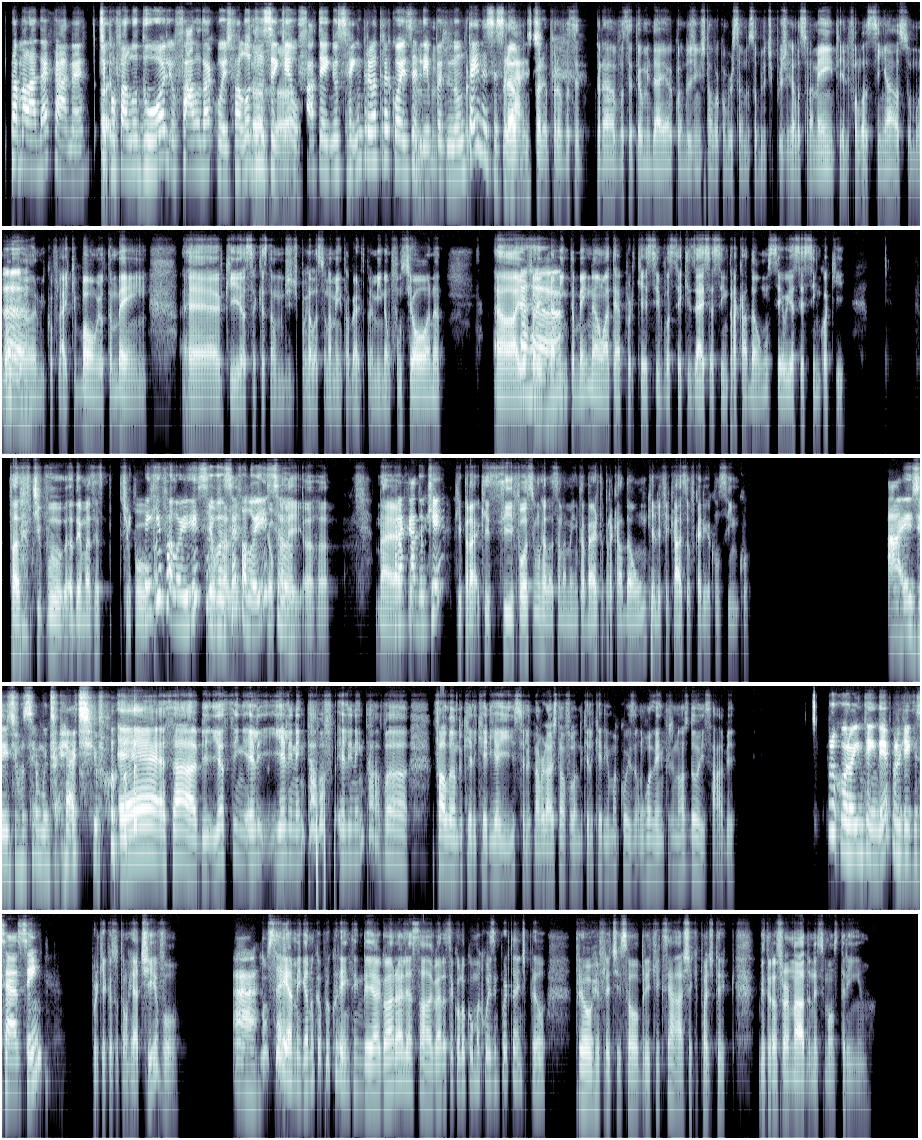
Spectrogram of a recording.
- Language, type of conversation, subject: Portuguese, unstructured, Como você define um relacionamento saudável?
- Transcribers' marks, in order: tapping; laughing while speaking: "Falei tipo"; laugh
